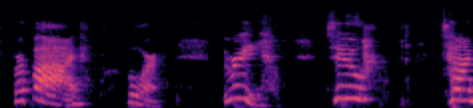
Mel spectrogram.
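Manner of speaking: energetic trainer cueing mountain climbers; fitness coach cues. Acted. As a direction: push the class through the interval.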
